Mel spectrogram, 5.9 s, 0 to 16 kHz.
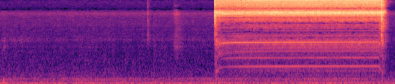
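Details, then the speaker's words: Mercedes W140 soft-close assist pump, engine idling (higher alternator voltage); steady electric pump whine about 2.5 s that cuts off cleanly; fast release, soft-close pump working normally. "Pretty nice. I mean, I don't have a problem with it anymore. It's fine. The release is fast."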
